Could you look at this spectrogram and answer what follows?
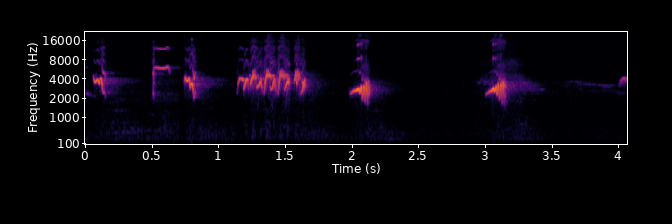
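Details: Aggressive kacer, an oriental magpie-robin used as training song for weaker birds, gives separate sharp whistled chips, a buzzy rapid trill, then isolated loud downslurred notes spaced by silences, ending with a brief thin whistle.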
